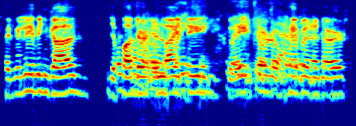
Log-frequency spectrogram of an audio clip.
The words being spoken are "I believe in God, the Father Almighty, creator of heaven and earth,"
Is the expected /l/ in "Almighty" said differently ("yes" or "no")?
yes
